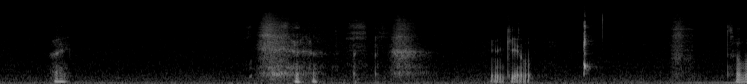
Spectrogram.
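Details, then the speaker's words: Infant with morning hiccups in a quiet room: several short, abrupt catches in the breathing, irregular and about 27 a minute. Hiccups. "Someone's got hiccups. Oh, yeah, you. But, recording. You got hiccups this morning."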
